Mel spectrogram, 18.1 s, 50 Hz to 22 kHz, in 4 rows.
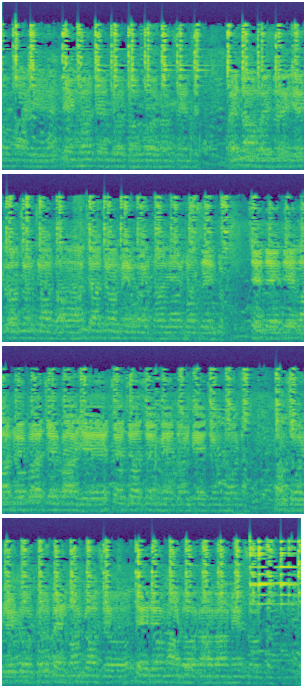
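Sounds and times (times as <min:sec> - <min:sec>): fast percussion strikes: 0:00.0 - 0:18.0
low chanting in unison: 0:00.0 - 0:18.0.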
